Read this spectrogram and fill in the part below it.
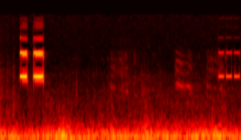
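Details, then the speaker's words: ViFLY Beacon lost-model alarm, picked up after sitting still and beeping every few seconds: two sharp high beeps, a pause, then a steady high continuous tone as if someone found it. "and if I pick it up it should get continuous is if someone's making a fine"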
